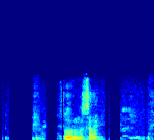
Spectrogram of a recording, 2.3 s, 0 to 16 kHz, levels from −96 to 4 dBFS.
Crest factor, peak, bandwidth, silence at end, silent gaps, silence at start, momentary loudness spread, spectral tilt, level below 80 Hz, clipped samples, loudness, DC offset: 20 dB; -16 dBFS; 7.6 kHz; 0.05 s; 0.73-0.85 s, 1.66-1.80 s; 0.5 s; 23 LU; -5.5 dB/octave; -82 dBFS; under 0.1%; -34 LUFS; under 0.1%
